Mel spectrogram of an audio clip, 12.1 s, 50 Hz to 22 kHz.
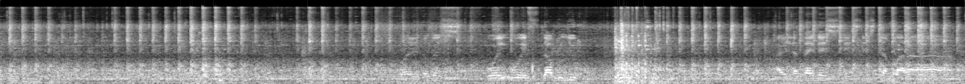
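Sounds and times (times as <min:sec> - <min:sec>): forklift running hum: 0:00.0 - 0:12.0.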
